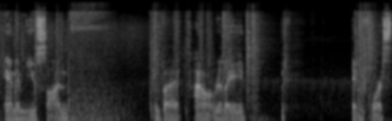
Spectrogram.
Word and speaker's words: Animus: So, the correct way to say it if you're going by the original intention behind the words is animus.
